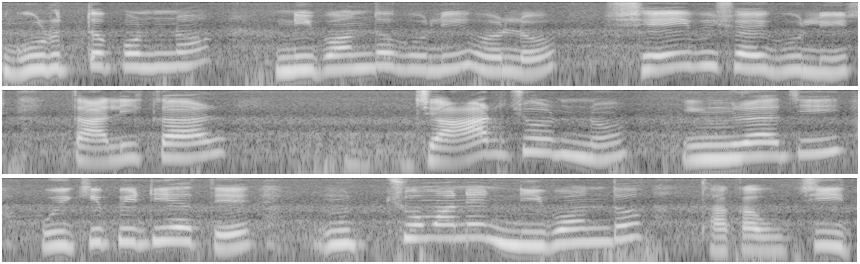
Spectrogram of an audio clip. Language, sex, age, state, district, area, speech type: Bengali, female, 45-60, West Bengal, North 24 Parganas, urban, read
